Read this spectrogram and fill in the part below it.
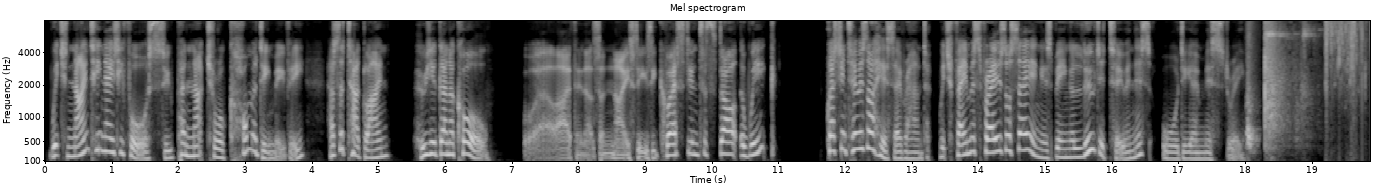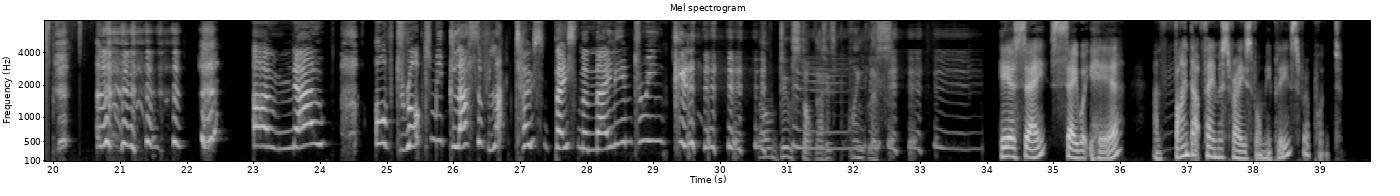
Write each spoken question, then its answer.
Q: Which famous phrase or saying is being alluded to in this audio mystery?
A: no use crying over spilt milk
